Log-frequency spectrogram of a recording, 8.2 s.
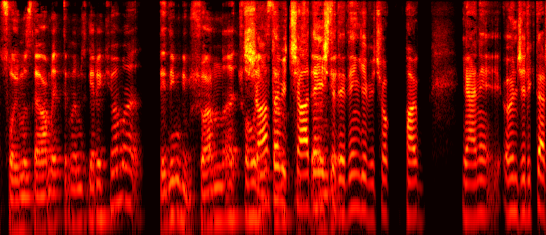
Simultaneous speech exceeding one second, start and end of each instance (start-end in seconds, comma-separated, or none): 3.6-5.2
